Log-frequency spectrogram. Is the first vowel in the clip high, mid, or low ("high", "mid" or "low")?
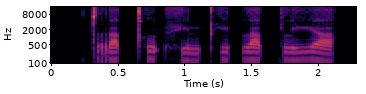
low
